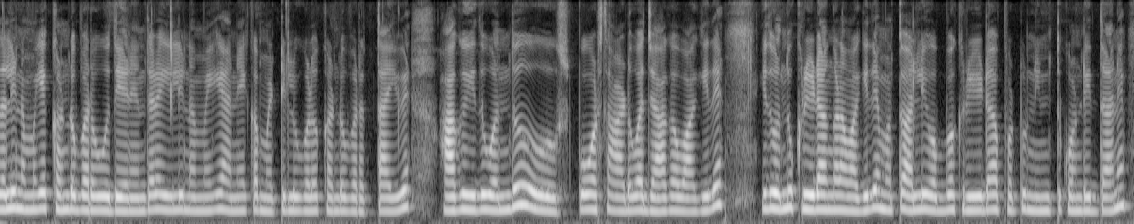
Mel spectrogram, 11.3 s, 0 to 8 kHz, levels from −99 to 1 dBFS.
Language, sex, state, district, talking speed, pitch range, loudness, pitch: Kannada, female, Karnataka, Raichur, 120 wpm, 185-200 Hz, -18 LUFS, 195 Hz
